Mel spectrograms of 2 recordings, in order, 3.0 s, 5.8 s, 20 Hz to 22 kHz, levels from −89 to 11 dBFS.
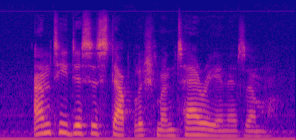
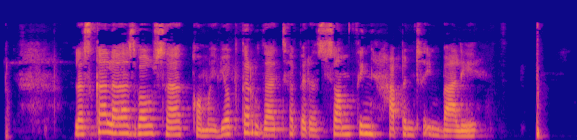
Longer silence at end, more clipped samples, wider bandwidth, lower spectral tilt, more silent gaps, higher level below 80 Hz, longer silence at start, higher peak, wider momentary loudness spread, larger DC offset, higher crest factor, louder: second, 0 s vs 0.35 s; neither; first, 19 kHz vs 12 kHz; about the same, -3 dB/octave vs -3 dB/octave; neither; first, -46 dBFS vs -62 dBFS; about the same, 0 s vs 0.05 s; second, -12 dBFS vs 0 dBFS; about the same, 12 LU vs 13 LU; neither; about the same, 18 dB vs 18 dB; second, -30 LUFS vs -18 LUFS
